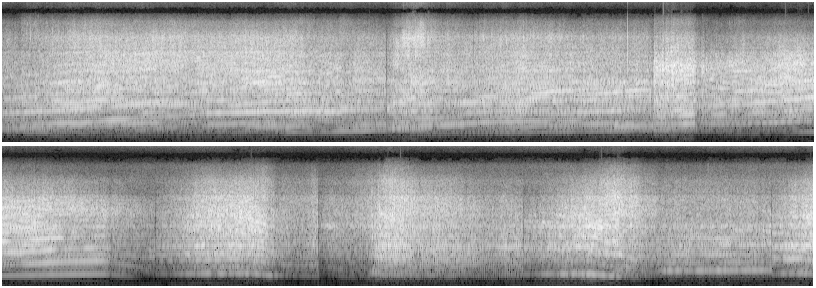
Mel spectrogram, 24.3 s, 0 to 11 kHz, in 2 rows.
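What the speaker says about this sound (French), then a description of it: "En GT, duel également entre la Chevrolet Corvette de Greenwood et la Ferrari Daytona de Rouveyran" Race cars at the 1972 Le Mans 24 Hours, including GT machines such as a Chevrolet Corvette and a Ferrari Daytona, roaring past one after another, their engine notes rising and sweeping in pitch as each car approaches and fades, loud and continuous.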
